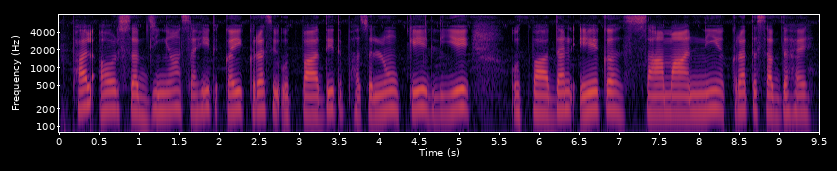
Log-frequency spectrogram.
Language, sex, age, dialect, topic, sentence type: Hindi, female, 25-30, Awadhi Bundeli, agriculture, statement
